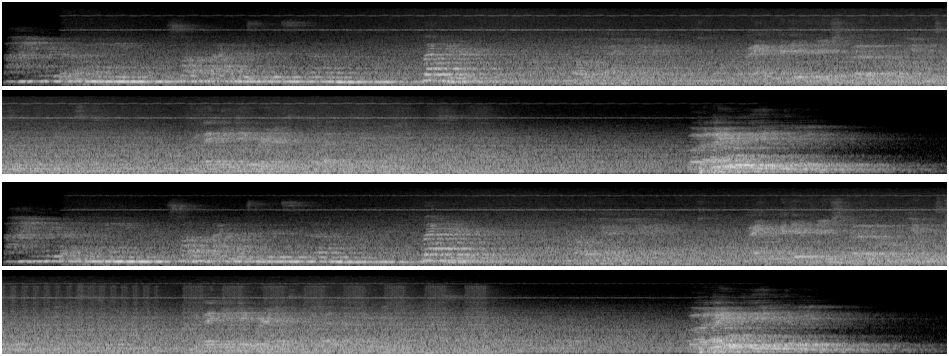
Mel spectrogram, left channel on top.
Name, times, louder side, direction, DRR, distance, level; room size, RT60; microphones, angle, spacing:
voice 1, 0.0-3.6 4.2-4.7 8.8-8.9 16.4-17.3, equal, 5° right, -11 dB, 2.7 m, -19 dB
sound 1, 0.6-17.0, equal, 50° left, 2.7 m, -27 dB
voice 2, 5.7-10.7 11.3-14.0 16.3-17.7, equal, 20° left, -9 dB, 2.9 m, -24 dB
sound 2, 9.4-14.5, right 1 dB, 75° right, 1.7 m, -29 dB
13.5 x 7.8 x 4.8 m, 2.6 s
head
